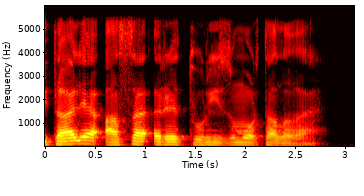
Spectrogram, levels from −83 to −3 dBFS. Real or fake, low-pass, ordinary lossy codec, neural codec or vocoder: real; 5.4 kHz; none; none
